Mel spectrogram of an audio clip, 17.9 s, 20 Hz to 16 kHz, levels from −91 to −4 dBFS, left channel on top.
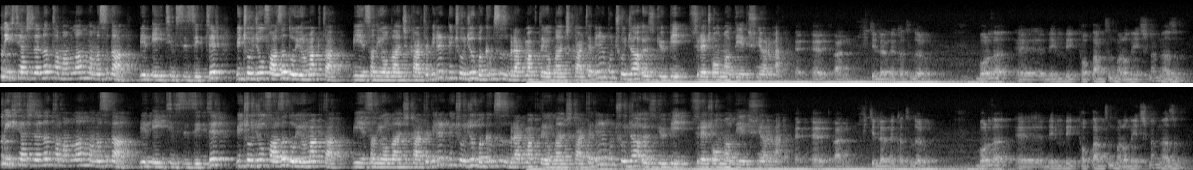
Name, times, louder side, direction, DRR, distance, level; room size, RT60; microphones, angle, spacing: voice 1, 0.0-11.8, left 2 dB, 75° left, 2 dB, 3.9 m, -23 dB
sound 1, 7.9-15.0, left 2 dB, 10° left, 3.7 m, -30 dB
voice 2, 11.9-12.7 13.0-13.9 14.6-17.7, left 1 dB, 20° right, 1 dB, 3.6 m, -34 dB
25.0 x 12.0 x 4.9 m, 0.83 s
head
